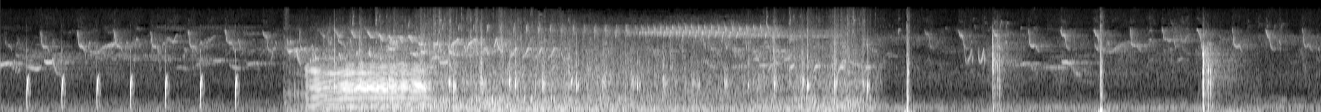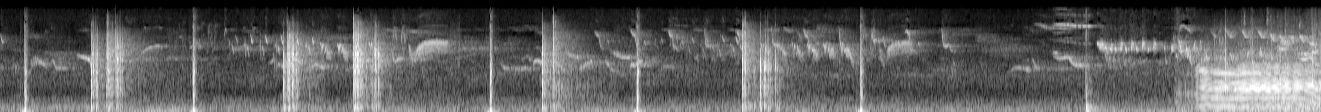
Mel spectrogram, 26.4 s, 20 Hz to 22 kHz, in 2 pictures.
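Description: A cow mooing twice: one long moo about 3 seconds in and another near the end. Between them come light clicks and knocks of small toy bricks being handled and set down, and faint bird chirps.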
